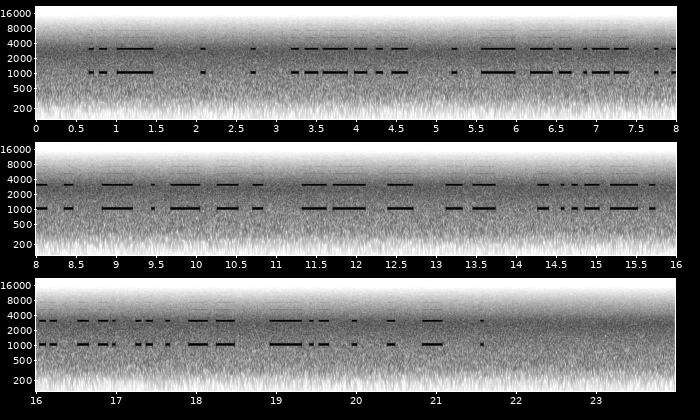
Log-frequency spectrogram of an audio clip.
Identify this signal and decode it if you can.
Beeps of irregular length, with radio hiss. There is no code.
